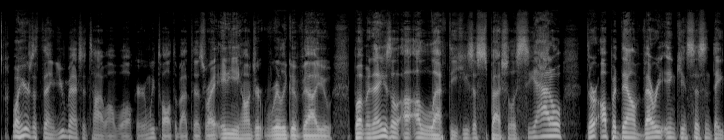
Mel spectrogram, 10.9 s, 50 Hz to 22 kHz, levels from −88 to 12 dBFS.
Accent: American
